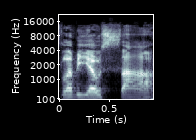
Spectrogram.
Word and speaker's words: Leviosa: No, it's Leviosa. Yeah. it's like- Inwadium Leviosa. There we go. Perfect. Too funny. Speaking of Edwardium.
